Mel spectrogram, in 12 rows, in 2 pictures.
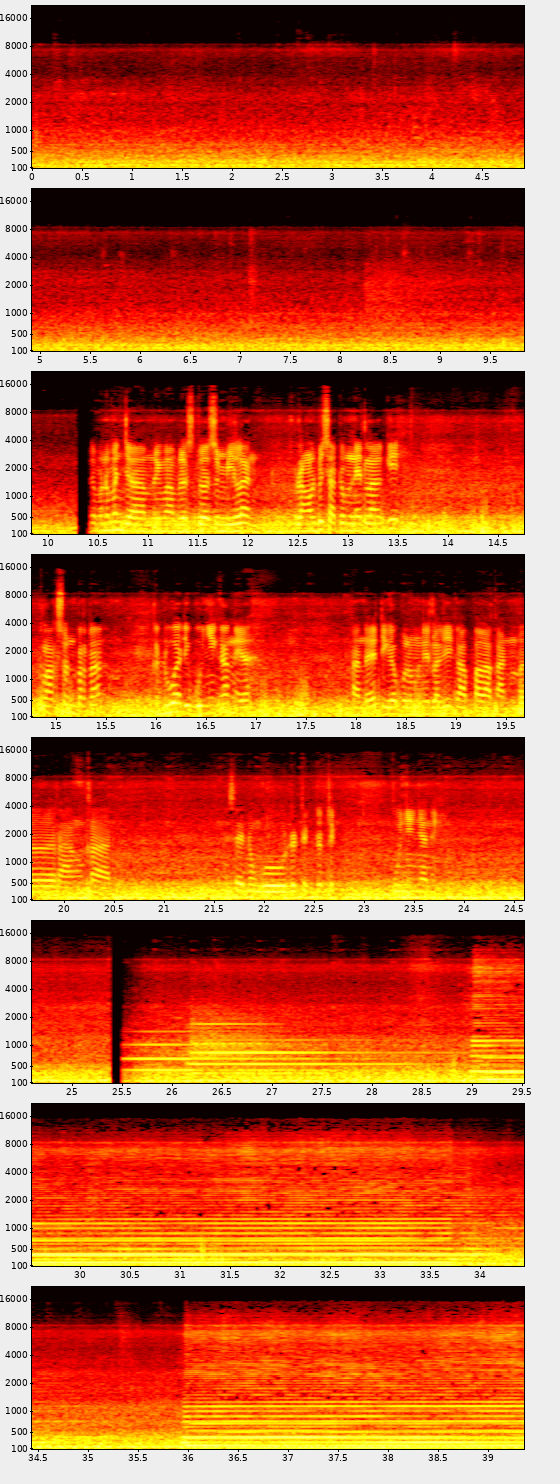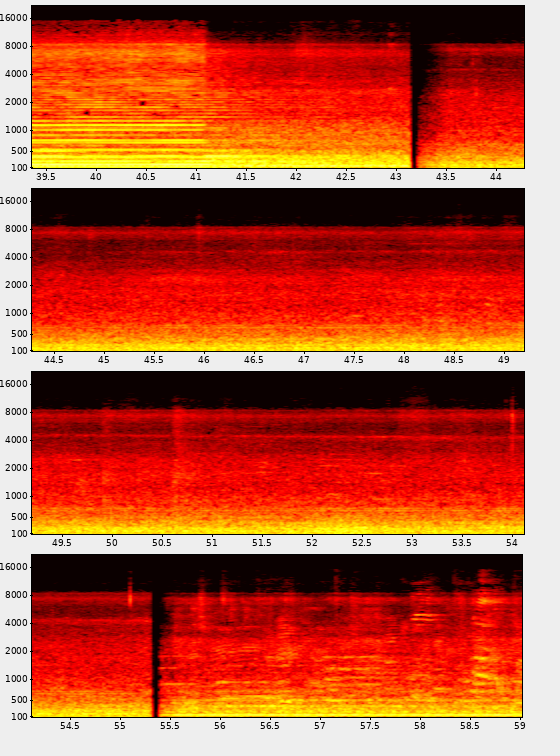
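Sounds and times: ship horn blasts: 25.5s - 43.2s, 55.4s - 59.0s.

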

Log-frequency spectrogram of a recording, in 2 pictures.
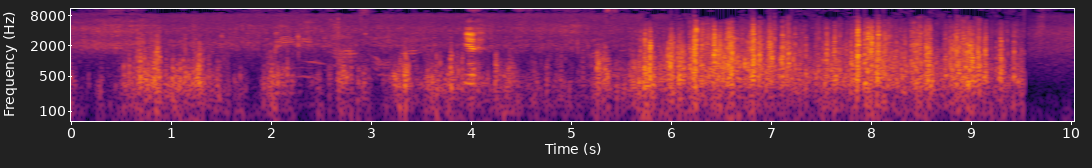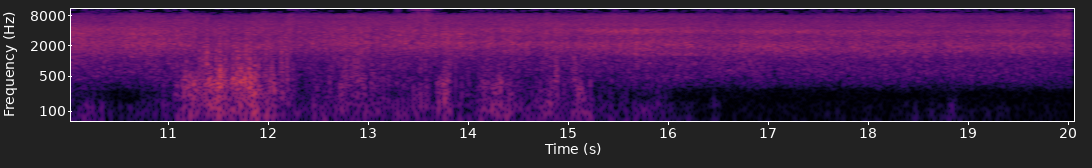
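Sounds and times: wind buffeting microphone: 0.0s - 16.2s.

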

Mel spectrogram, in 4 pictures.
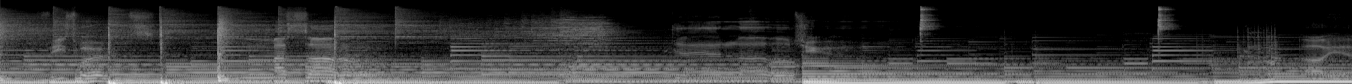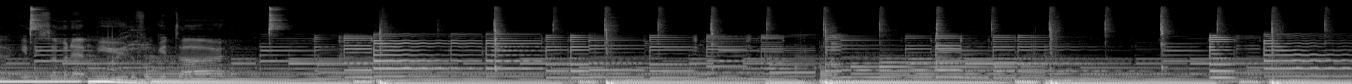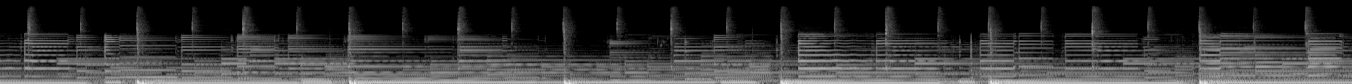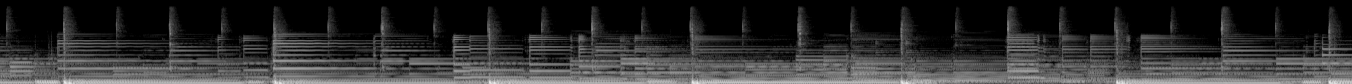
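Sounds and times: bass guitar: 0.0s - 54.0s
electric guitar lead: 0.0s - 54.0s
drums with cymbal ticks: 47.5s - 47.8s.

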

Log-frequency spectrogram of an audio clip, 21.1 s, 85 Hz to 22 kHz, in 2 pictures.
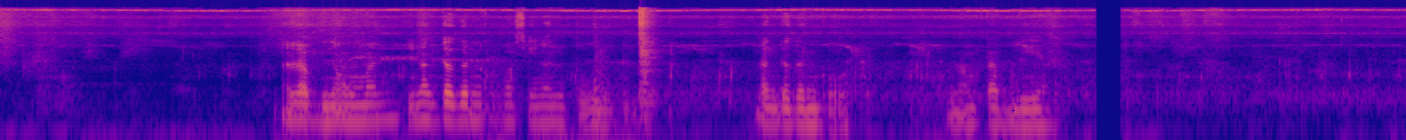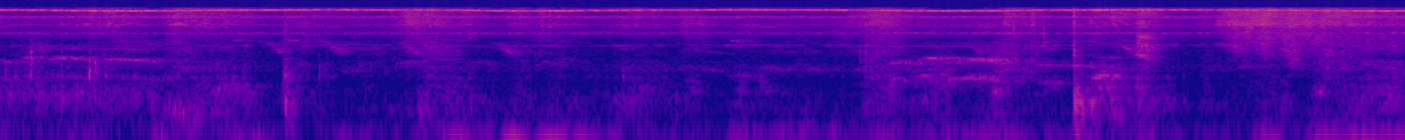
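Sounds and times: low rumbling of pot stirring: 0.0s - 21.0s
rooster crowing faintly: 10.5s - 12.4s, 16.1s - 19.2s.

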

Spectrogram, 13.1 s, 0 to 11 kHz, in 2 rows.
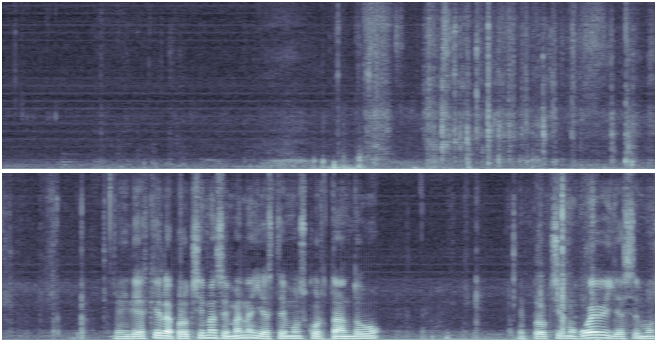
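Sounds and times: stiff paper rustling and crackling: 3.3s - 7.4s.

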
